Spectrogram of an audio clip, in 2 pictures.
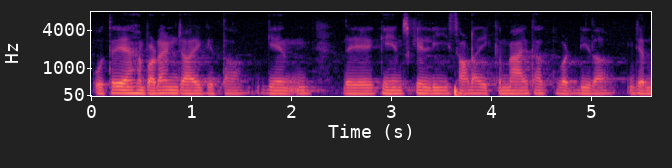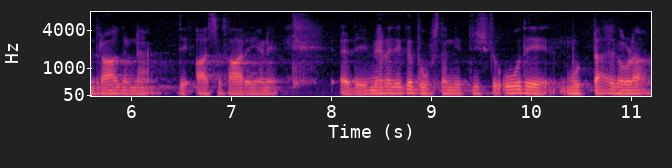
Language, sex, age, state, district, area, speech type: Dogri, male, 18-30, Jammu and Kashmir, Udhampur, rural, spontaneous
